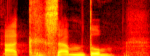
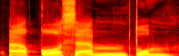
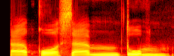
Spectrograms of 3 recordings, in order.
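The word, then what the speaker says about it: أقسمتم: Aksamtum itu kaf harusnya qof. Aqsamtum. Aqsamtum.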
